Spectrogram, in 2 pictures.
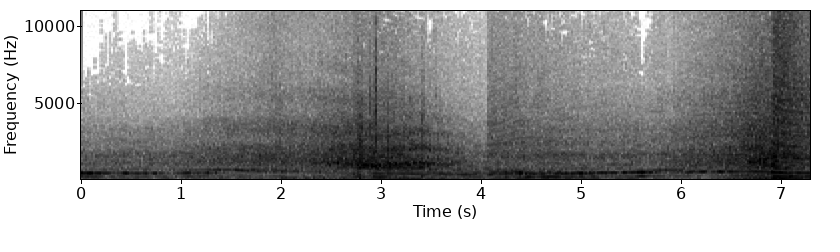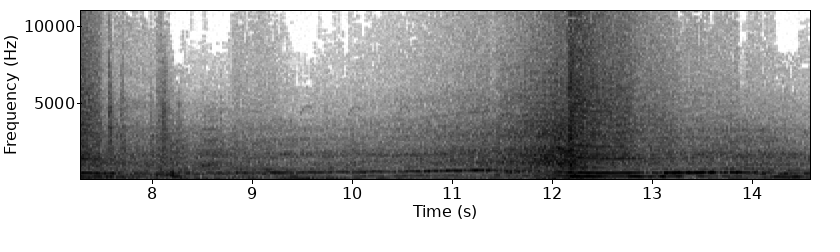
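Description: A racing car engine roars loudly, its pitch rising and falling as it shifts gears.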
